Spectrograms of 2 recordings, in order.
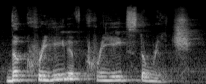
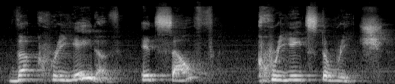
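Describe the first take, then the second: First: It is said at normal speed. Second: It is said slowly and deliberately.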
